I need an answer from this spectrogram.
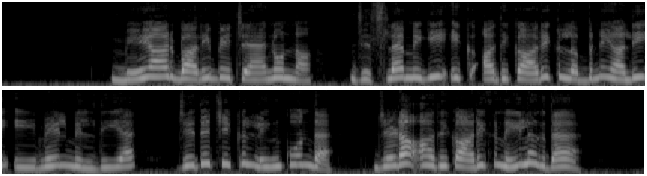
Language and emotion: Dogri, fearful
